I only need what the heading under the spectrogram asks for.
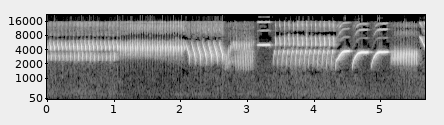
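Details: Tutoring song for young canaries: a fast, high, even trill, then a rolling series of sweeps, a short gap, a buzzy trill and a few rising whistled slurs ending in a harsh burst.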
